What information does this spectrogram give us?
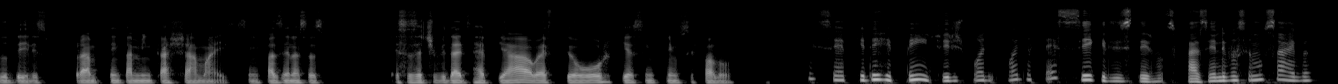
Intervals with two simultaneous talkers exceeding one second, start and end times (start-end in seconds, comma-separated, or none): none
